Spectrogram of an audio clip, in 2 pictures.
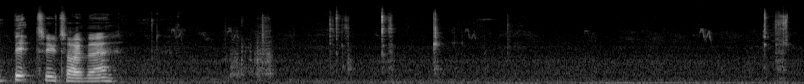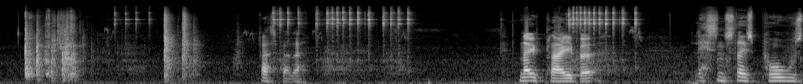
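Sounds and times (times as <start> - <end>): metal spanner clicks and clinks: 9.0 - 10.0, 10.7 - 12.2, 13.1 - 14.5.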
